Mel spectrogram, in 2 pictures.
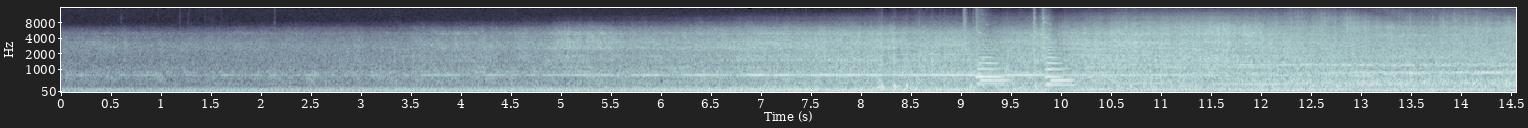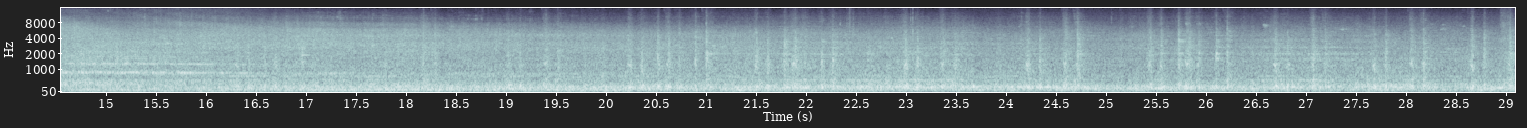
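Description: Union Pacific intermodal freight train approaching and passing, its diesel locomotives working under power and growing louder over the first several seconds. Two short horn toots come about nine and ten seconds in, then the double-stack container cars roll by with a steady clickety-clack of wheels over the rail joints.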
